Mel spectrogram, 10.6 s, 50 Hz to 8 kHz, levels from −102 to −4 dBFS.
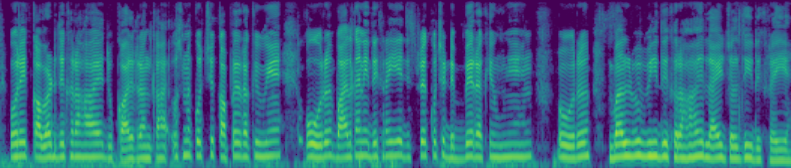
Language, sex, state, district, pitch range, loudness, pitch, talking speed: Hindi, male, Rajasthan, Churu, 175-195 Hz, -27 LUFS, 185 Hz, 225 wpm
